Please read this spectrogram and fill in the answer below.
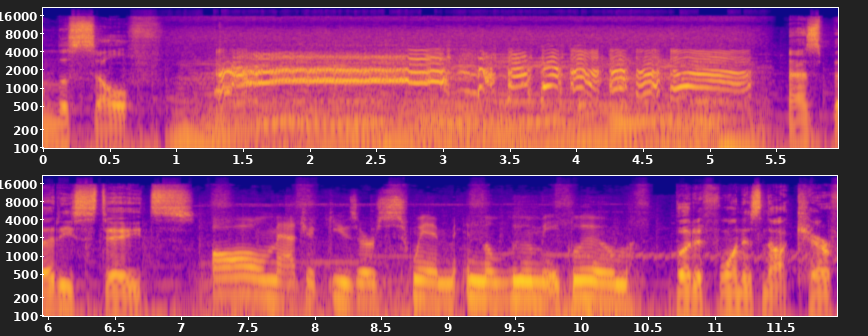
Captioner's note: Betty laughs maniacally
